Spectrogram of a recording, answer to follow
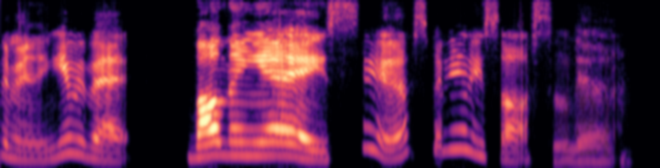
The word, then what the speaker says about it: bolognese: Bolognese. That's what it looked like to me, not bolognese. It's pronounced bolognese. That's crazy. Okay, it makes sense. It's like a meat. The E is like an A.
